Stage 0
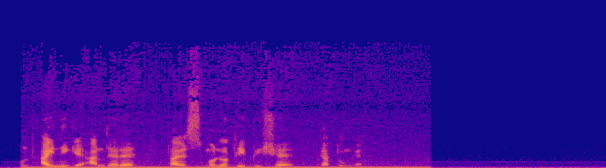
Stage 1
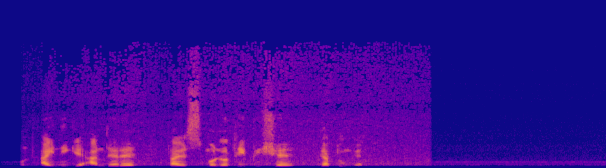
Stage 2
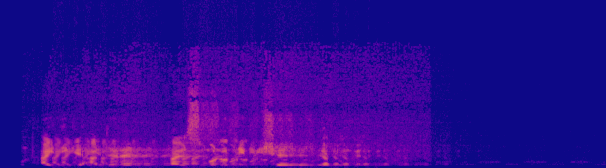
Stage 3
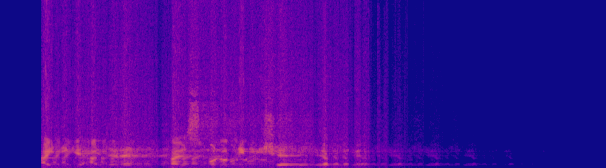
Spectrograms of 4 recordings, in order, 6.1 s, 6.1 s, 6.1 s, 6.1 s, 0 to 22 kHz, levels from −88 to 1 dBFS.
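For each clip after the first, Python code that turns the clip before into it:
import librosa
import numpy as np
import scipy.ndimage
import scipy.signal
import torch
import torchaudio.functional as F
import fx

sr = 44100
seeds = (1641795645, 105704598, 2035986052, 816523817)

y1 = scipy.signal.sosfilt(scipy.signal.butter(12, 490.0, 'highpass', fs=sr, output='sos'), x)
y1 = fx.rider(y1, sr, range_db=5, speed_s=0.5)
y2 = fx.phaser_stages(y1, sr, stages=2, low_hz=390.0, high_hz=1000.0, hz=2.2, feedback_pct=5)
y2 = fx.echo_feedback(y2, sr, ms=201, feedback_pct=57, wet_db=-12.0)
y2 = fx.echo_crushed(y2, sr, ms=107, feedback_pct=35, bits=8, wet_db=-11.0)
y2 = F.gain(torch.from_numpy(y2), -5.5).numpy()
y3 = fx.comb_fb(y2, sr, f0_hz=280.0, decay_s=0.86, harmonics='all', damping=0.0, mix_pct=60)
y3 = fx.quant_companded(y3, sr, bits=4)
y3 = fx.echo_feedback(y3, sr, ms=371, feedback_pct=53, wet_db=-16.5)
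y3 = F.gain(torch.from_numpy(y3), 6.0).numpy()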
